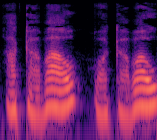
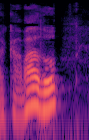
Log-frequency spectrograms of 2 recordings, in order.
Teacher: casos de vulgarismos, como por ejemplo la pronunciación de acabao o acabau por acabado · Shown in: first take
